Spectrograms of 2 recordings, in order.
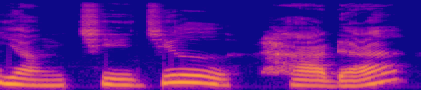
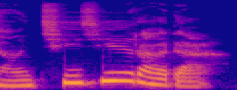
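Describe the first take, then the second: First: The l and h are said separately. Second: The l links smoothly into an r sound. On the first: The speaker calls it wrong. "Bukannya yang cijil hada" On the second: The speaker calls it right. "tetapi yang cijirada"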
